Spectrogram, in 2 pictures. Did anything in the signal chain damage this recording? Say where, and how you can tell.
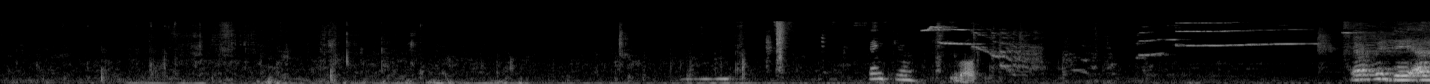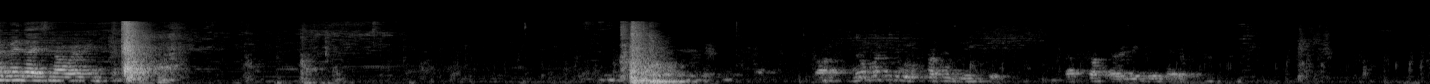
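Yes. A noise suppressor meant for speech, left on in the call processing, is working on these sounds and swings their gain by about 15 dB. Attacks pass while sustained tails sink, which sets it apart from compressor pumping.

The noise suppressor cuts sound at 0.0–3.15, 5.3–8.69, 10.47–11.36, 16.43–17.28, 18.19–20.3, 21.46–22.45, 24.4–24.96 and 26.49–28.6 s. Steady content fades down by about 7–8 dB rather than vanishing abruptly, as it would in a dropout.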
